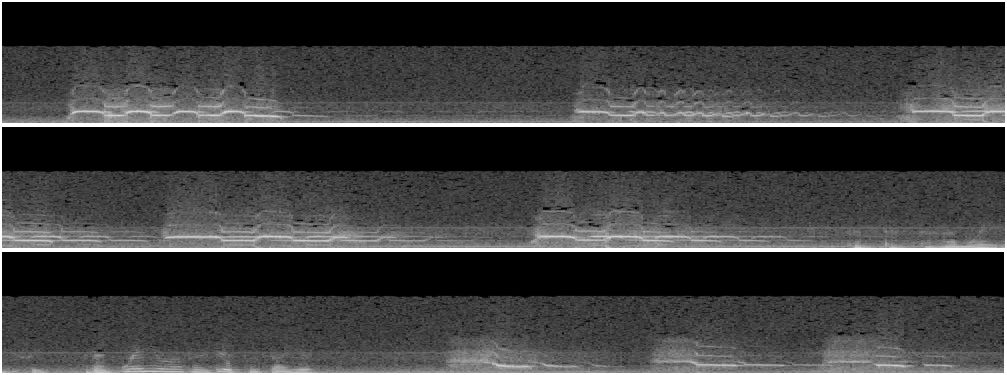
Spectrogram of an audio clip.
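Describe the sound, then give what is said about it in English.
A person blows hooting, wavering whistles through cupped hands, imitating a bird of prey's cry in a series of loud bursts separated by short pauses, with some lower warbling tones midway. “It's an answering cry of a fellow bird of prey walking down the alley someplace.”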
